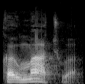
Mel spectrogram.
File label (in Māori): "kaumatu", te reo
